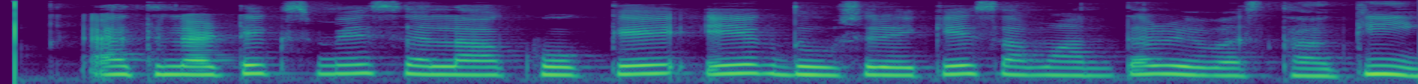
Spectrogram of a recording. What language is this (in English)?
Hindi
